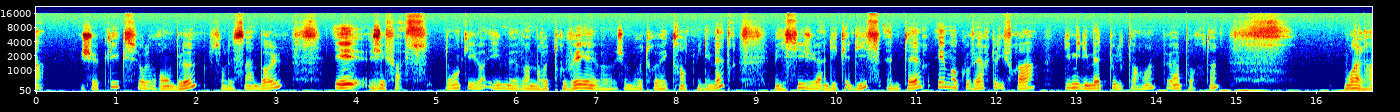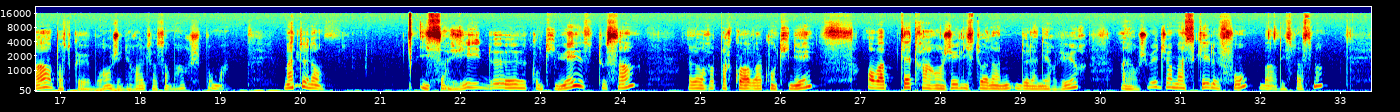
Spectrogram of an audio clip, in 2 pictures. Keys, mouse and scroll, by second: 0.0 click, 2.1 click, 4.2 click, 7.1 click, 8.2-9.8 drag, 9.8 1, 10.1 0, 10.4 Return, 11.9-16.1 drag, 16.1-16.7 scroll up 1, 16.7 right click, 17.3-26.5 drag, 17.3-17.9 typing, 17.8 right click, 30.4-31.6 drag, 32.1 space, 33.0 click.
